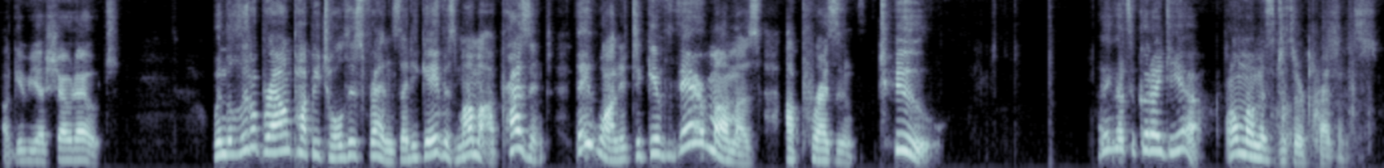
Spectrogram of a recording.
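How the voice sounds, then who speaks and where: Animated woman hosting children's storytime. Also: on the high side, moderate pace. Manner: animated, sing-song, chatty asides. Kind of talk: live read-aloud storytime for children.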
